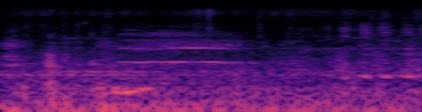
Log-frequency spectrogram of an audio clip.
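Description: Nigerian Dwarf goats bleating faintly: a short call near the start and a thinner, longer one around the middle.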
